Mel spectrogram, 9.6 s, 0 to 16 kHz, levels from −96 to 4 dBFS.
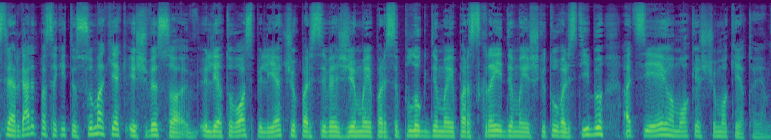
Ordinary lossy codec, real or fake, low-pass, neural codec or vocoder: AAC, 48 kbps; fake; 14.4 kHz; vocoder, 44.1 kHz, 128 mel bands every 512 samples, BigVGAN v2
